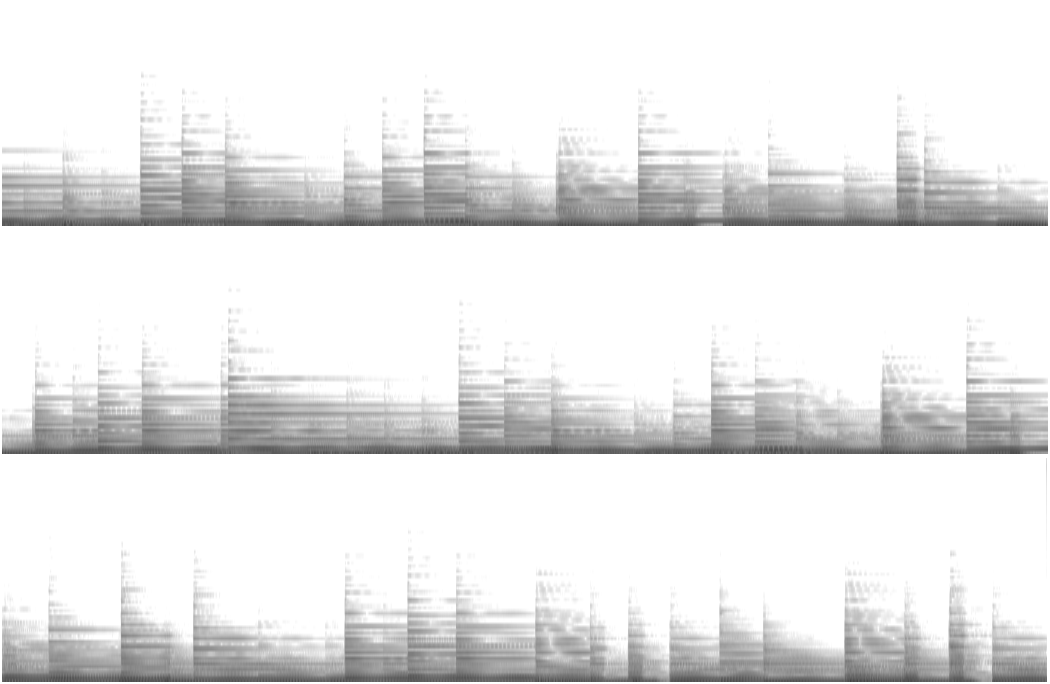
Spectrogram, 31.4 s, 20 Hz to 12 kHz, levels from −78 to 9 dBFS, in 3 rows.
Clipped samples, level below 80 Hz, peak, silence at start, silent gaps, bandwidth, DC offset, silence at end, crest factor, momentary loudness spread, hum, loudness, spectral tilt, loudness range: under 0.1%; -34 dBFS; -10 dBFS; 0 s; none; 5.8 kHz; under 0.1%; 0 s; 14 dB; 3 LU; none; -25 LUFS; -10 dB/octave; 1 LU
